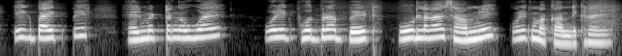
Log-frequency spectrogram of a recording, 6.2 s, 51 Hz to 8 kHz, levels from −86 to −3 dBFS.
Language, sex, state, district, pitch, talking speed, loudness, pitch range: Hindi, male, Bihar, Sitamarhi, 260 Hz, 210 wpm, -15 LUFS, 230-275 Hz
